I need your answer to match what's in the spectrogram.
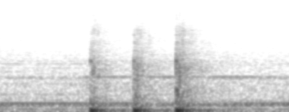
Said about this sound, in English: The knock came again, a little louder this time.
